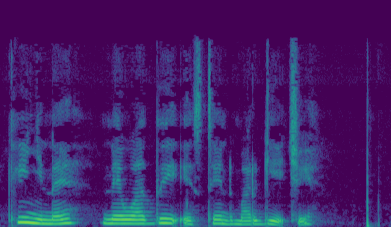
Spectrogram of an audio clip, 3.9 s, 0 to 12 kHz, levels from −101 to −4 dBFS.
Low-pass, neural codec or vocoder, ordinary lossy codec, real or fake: 9.9 kHz; vocoder, 22.05 kHz, 80 mel bands, WaveNeXt; MP3, 48 kbps; fake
